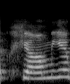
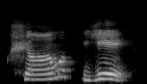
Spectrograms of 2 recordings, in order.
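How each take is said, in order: First: "क्षाम ये" run together, म cut to a half sound; halant म. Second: "क्षाम ये" slowly, with म fully voiced before ये; full म. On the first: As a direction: say "क्षाम ये" wrongly, with no vowel after म. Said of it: "म आपका हलंत हो जाएगा". ("क्षाम ये" में हलंत म, गलत उच्चारण) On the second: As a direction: draw out "क्षाम ये", keeping म whole. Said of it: "अगर क्षाम ये बोल देंगे तो म आपका हलंत". ("क्षाम ये" में पूरा म, धीरे) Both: Shown as a demonstration.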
